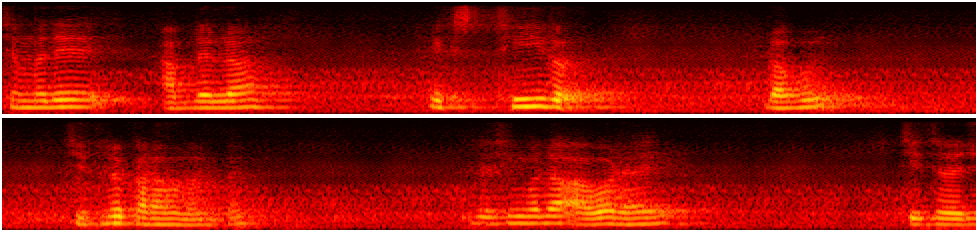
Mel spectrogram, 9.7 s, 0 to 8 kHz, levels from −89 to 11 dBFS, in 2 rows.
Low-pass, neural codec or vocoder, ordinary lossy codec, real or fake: 7.2 kHz; codec, 24 kHz, 0.5 kbps, DualCodec; none; fake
